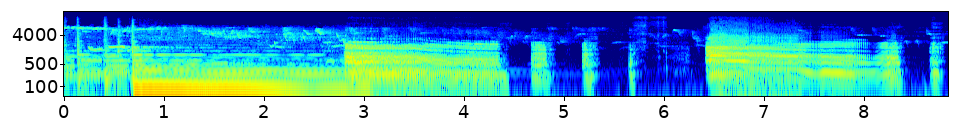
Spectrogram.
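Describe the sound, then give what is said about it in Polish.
A human voice imitates a deer's call: a long, loud, low bellow held steady, then wavering roaring calls broken into several shorter bursts with gaps between them. “To jest głos jelenia.”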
